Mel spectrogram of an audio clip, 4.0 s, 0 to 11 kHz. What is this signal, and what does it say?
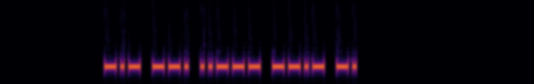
Morse code, heard as a keyed tone, about 40 wpm, 700 Hz. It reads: KG2QN
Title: USA Call Signs - 5 Characters - Repeated 2x - 40wpm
